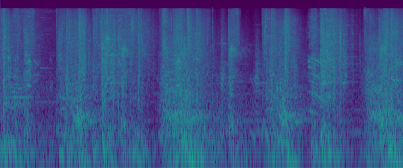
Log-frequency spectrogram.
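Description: Game characters fight with rapid magical blasts and hits.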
